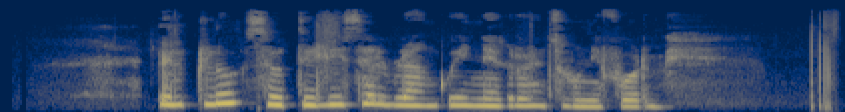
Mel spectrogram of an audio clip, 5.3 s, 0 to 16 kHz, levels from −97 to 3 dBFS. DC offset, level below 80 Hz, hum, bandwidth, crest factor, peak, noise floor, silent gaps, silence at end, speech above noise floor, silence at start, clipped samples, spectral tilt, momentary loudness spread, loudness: under 0.1%; -80 dBFS; none; 11 kHz; 18 dB; -10 dBFS; -68 dBFS; none; 0.1 s; 41 dB; 0.6 s; under 0.1%; -5.5 dB/octave; 11 LU; -27 LUFS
